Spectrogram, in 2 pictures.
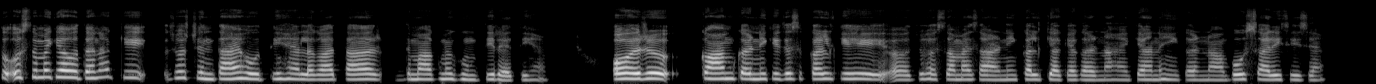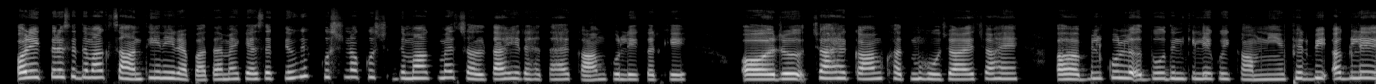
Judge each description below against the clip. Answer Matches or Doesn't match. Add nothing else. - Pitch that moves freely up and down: Doesn't match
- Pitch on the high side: Matches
